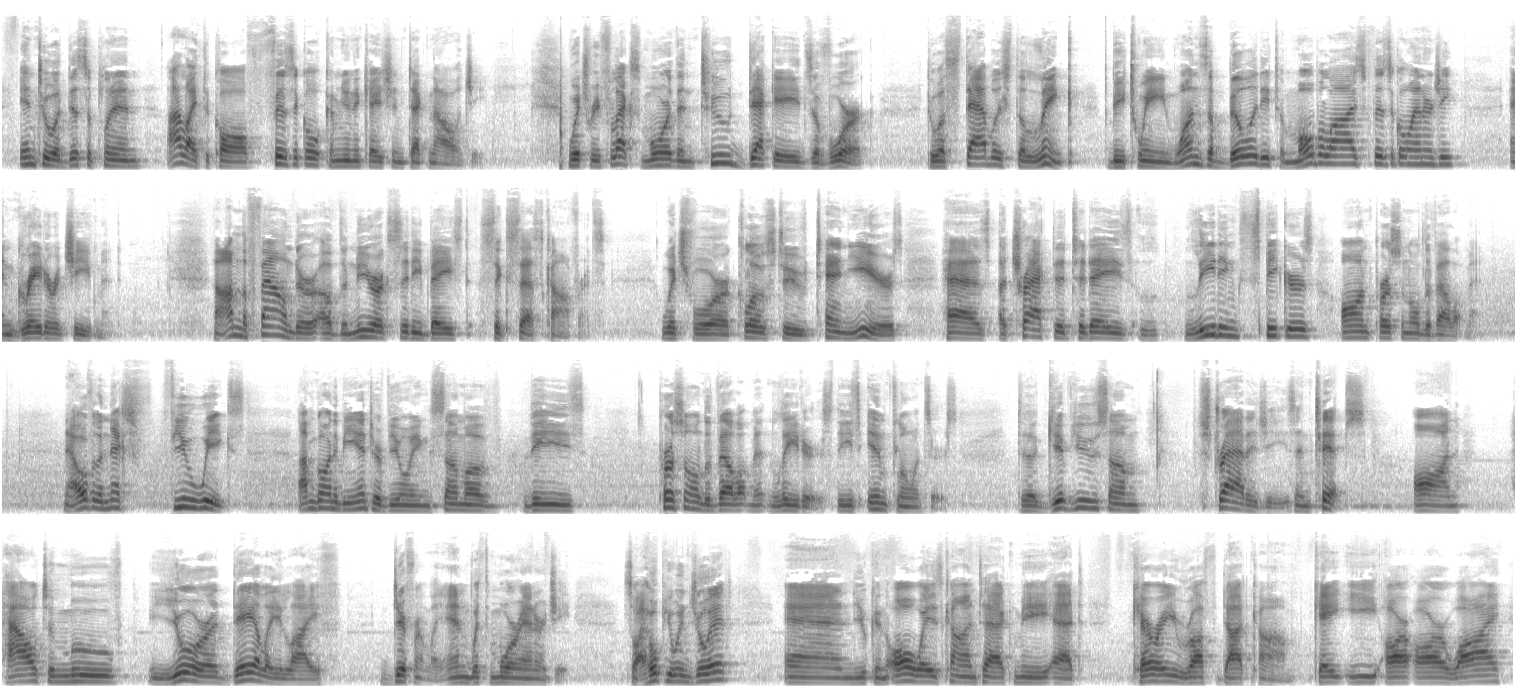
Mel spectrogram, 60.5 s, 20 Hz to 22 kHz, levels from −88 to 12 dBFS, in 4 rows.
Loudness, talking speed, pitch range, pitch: -23 LUFS, 115 wpm, 120-160 Hz, 130 Hz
